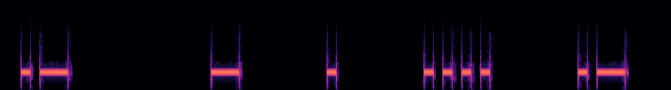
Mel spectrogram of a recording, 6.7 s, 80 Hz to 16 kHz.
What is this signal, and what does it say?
Morse code, heard as a keyed tone, about 13 wpm, spaced as for 6 wpm, 800 Hz. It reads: ATEHA
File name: LEZIONI / 5 LBVC / 5 LBVC ws 12wpm 3159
